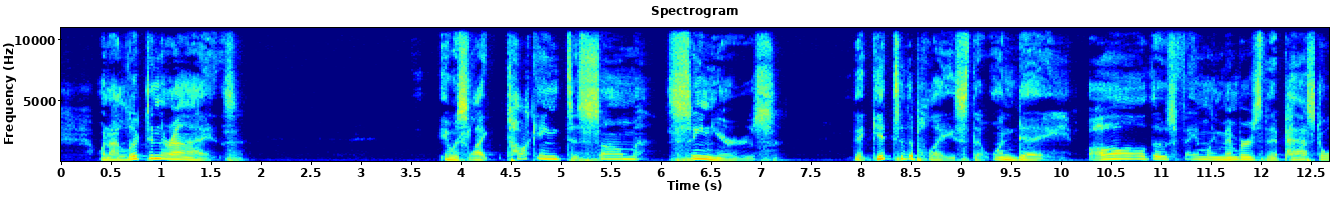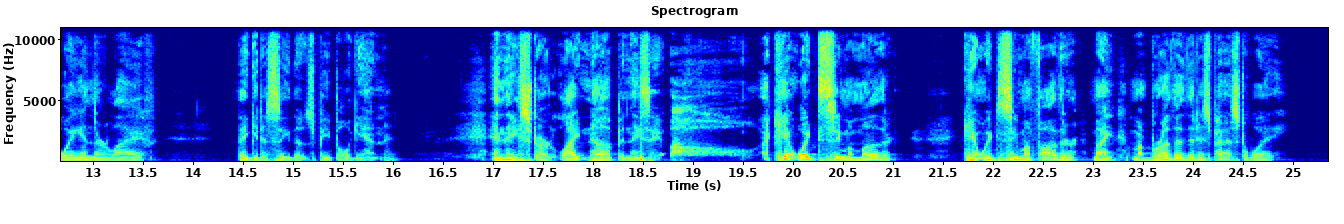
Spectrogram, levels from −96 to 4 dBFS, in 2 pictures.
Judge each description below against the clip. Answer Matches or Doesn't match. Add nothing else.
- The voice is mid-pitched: Matches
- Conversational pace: Matches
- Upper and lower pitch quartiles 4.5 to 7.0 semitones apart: Matches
